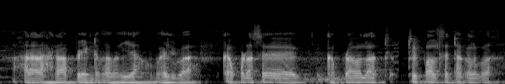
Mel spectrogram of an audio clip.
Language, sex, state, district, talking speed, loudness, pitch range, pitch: Hindi, male, Uttar Pradesh, Varanasi, 180 wpm, -25 LUFS, 90-100 Hz, 95 Hz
